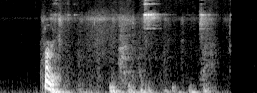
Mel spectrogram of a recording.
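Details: Siberian Husky 'talking': a sudden whining yelp that slides steeply downward, then a run of low grumbling, muttered vocal bursts over roughly two seconds before it falls quiet.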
